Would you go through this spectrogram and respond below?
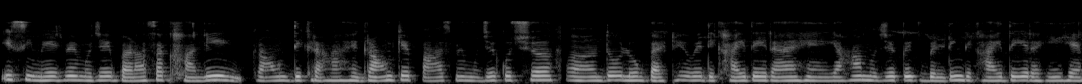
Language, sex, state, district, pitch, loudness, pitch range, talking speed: Hindi, female, Bihar, Purnia, 185 Hz, -29 LUFS, 175-195 Hz, 190 wpm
